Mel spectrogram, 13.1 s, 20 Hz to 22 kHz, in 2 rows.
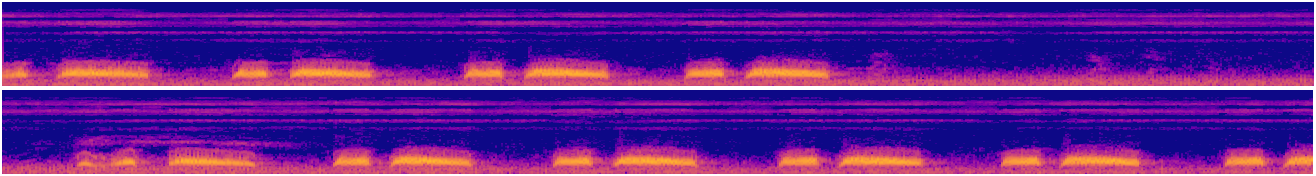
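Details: Malaysian spotted dove coos at a plain-bait trap, 11.08.2020; a run of soft low paired notes, short then drawn out, breaks off for about three seconds, then restarts in the same steady rhythm.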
